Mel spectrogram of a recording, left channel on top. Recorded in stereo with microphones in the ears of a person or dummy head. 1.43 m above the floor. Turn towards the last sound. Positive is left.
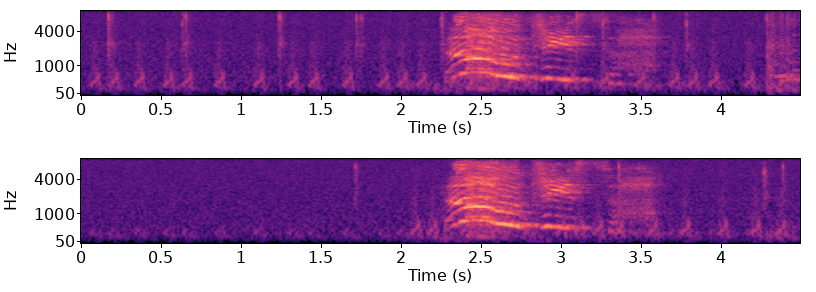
turn(degrees=-15)  # may be behind; listen again after turning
